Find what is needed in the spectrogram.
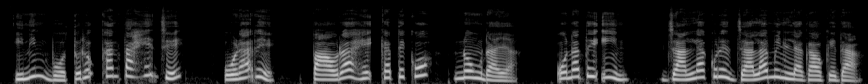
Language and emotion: Santali, fearful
